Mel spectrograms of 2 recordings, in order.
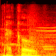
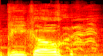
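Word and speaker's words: Peko: It's pronounced Pecco. Filthy man. Whatever, Pico.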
